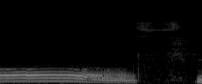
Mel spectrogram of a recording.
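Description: A domestic cat growling: one long, low, drawn-out growl that rises slightly and then fades, followed by a short hiss near the end. It is an angry warning aimed at another cat in the house.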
